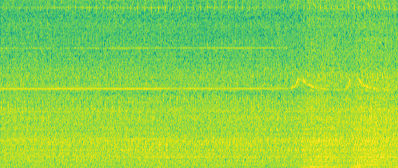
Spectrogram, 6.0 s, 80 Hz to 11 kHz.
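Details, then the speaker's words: 1998 Cadillac Seville STS Northstar 4.6 V8 with blown head gaskets, previously hydrolocked and frozen, first start: uneven stumbling idle with irregular beat and slight surge, clearly misfiring but no knocking heard. "No, she ain't happy. I'm going to stop it right there. I'm going to stop it right there. That actually sounds way, way, way better than I ever thought it would. It's got a misfire for sure, but I don't hear knocking or anything like I really thought I was going to."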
